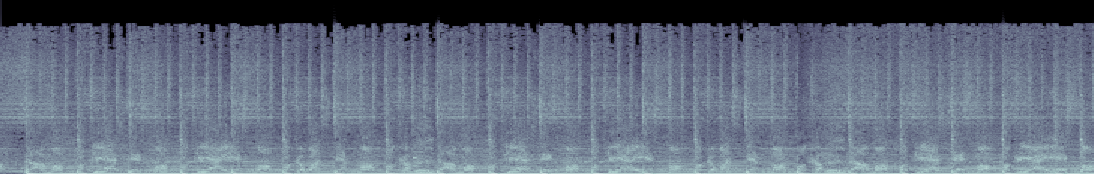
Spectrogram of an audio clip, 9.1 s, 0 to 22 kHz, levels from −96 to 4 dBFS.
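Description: No dropouts, clicks, distortion, level jumps or other technical faults can be heard anywhere in the recording.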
